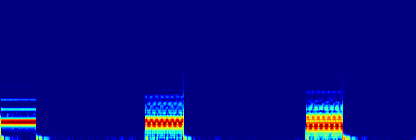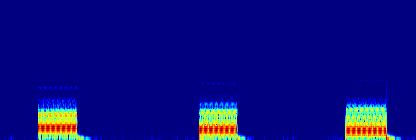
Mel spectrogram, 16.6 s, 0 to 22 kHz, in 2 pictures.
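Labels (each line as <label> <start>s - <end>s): An electronic beep with a high pitch is played. 0.0s - 0.8s
An electronic buzzing sound is played. 2.9s - 3.7s
An electronic buzzing sound is played. 6.1s - 6.9s
An electronic buzzing sound is played. 9.0s - 9.9s
An electronic buzzing sound is played. 12.3s - 13.2s
An electronic buzzing sound is played. 15.2s - 16.1s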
